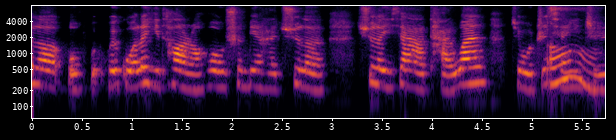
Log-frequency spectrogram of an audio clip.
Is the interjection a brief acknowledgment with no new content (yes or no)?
yes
